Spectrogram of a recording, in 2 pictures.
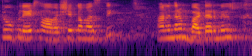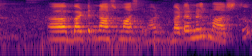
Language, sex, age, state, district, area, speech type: Sanskrit, female, 18-30, Andhra Pradesh, Chittoor, urban, spontaneous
